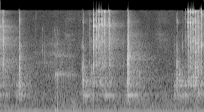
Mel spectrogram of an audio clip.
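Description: Ratchet of a torque wrench clicking as the handle is swung back and forth, tightening transmission oil pan bolts: three short runs of clicks about a second apart.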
